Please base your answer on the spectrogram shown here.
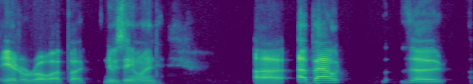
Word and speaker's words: Aotearoa: of mine who is in, I think it's pronounced Aotearoa, but New Zealand, about the screaming memes who were leading the anti-trans thing.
